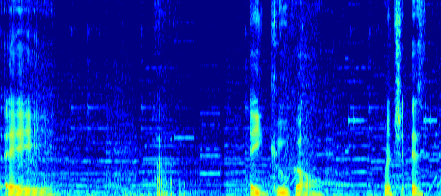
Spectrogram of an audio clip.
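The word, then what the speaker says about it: googol: there's a number called a uh a google which is it's not spelled like as google like the search engine it's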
